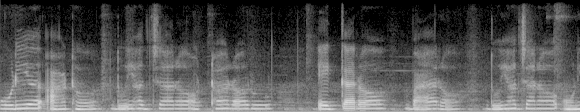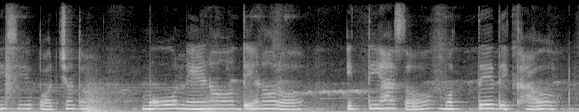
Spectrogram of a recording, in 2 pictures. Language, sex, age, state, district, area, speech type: Odia, female, 45-60, Odisha, Nayagarh, rural, read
